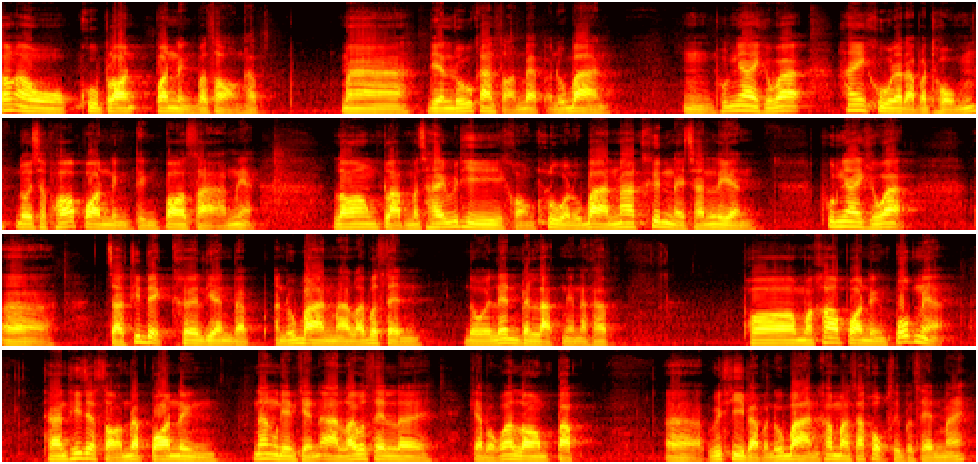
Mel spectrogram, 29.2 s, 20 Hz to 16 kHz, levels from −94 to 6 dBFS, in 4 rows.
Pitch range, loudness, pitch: 105-130 Hz, -20 LUFS, 115 Hz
